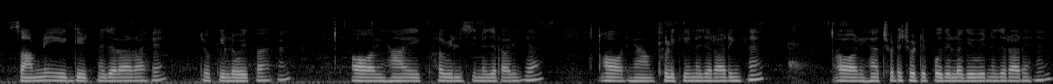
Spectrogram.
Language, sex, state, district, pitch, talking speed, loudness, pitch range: Hindi, female, Uttar Pradesh, Muzaffarnagar, 165 Hz, 205 wpm, -31 LUFS, 165-175 Hz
